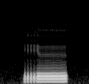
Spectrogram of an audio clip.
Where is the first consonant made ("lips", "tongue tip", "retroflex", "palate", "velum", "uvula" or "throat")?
tongue tip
